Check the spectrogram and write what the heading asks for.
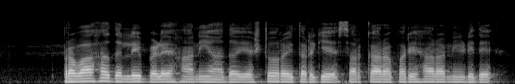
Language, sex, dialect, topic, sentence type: Kannada, male, Dharwad Kannada, agriculture, statement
